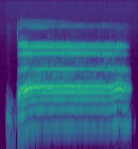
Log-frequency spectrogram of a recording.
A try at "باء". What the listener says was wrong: ये एंड पे जाके झटका नहीं देना, बस आराम से।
